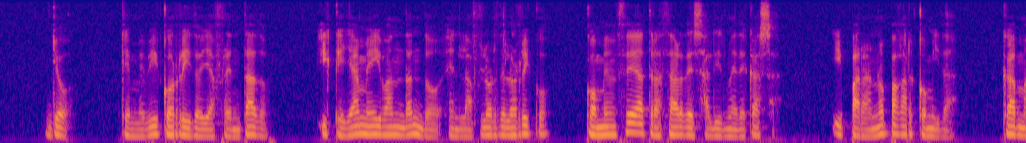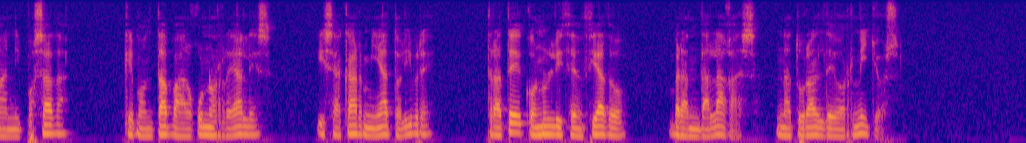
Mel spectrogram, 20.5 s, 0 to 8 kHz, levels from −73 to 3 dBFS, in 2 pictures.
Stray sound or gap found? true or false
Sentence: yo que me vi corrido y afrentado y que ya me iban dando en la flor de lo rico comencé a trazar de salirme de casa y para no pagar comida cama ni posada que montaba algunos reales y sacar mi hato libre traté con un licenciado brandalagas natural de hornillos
false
